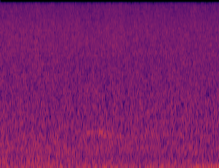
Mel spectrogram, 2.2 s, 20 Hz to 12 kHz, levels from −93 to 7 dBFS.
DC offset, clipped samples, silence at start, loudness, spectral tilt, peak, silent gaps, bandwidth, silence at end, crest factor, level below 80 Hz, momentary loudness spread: under 0.1%; under 0.1%; 0 s; -38 LUFS; -2 dB/octave; -26 dBFS; none; 11.5 kHz; 0 s; 14 dB; -50 dBFS; 1 LU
